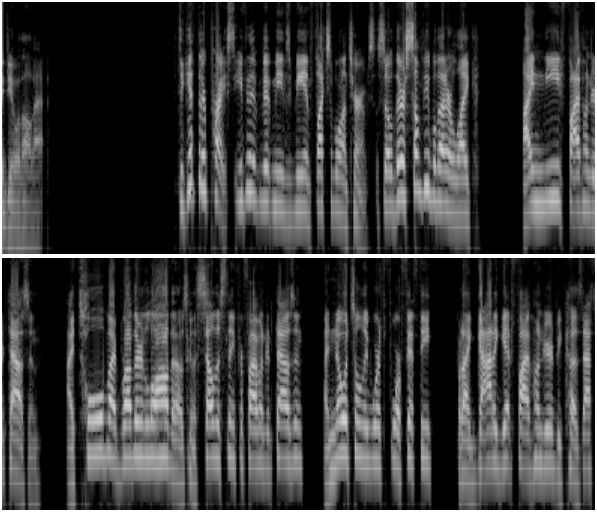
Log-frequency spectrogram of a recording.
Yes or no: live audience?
yes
